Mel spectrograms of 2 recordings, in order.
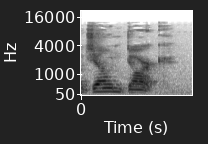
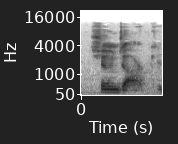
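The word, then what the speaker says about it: Jeanne d'Arc: No, Joan d'Arc. – Joan d'Arc. It's, you know, it's the French pronunciation.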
